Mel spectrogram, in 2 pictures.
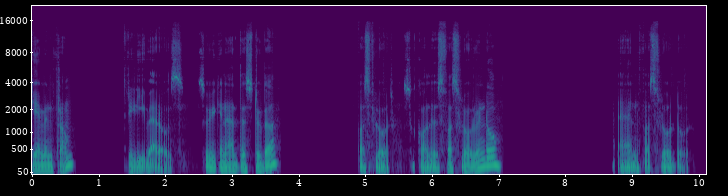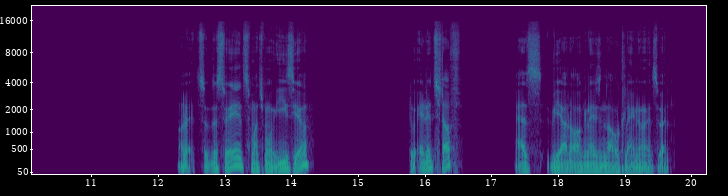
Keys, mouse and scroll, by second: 1.5 double click, 4.3-7.8 typing, 8.1-9.0 scroll up 3, 9.0 double click, 9.3-11.3 typing.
